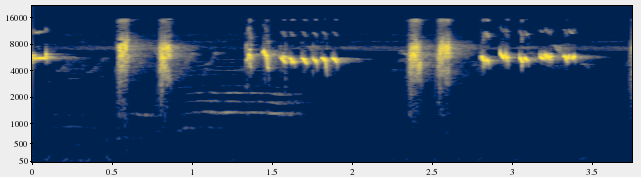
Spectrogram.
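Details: Olive-backed sunbird singing the full 'tembakan isian' song for other sunbirds to learn: explosive high chips alternating with fast strings of thin, sibilant notes.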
